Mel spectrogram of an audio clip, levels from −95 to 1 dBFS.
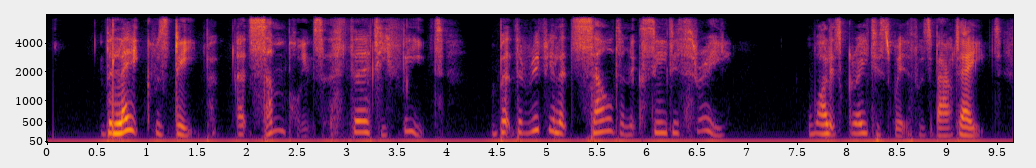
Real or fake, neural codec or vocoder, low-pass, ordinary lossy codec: real; none; 7.2 kHz; Opus, 64 kbps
